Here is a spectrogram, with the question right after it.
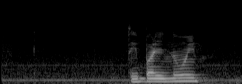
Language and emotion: Russian, neutral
